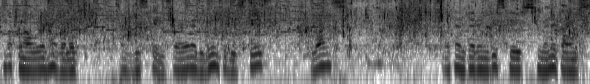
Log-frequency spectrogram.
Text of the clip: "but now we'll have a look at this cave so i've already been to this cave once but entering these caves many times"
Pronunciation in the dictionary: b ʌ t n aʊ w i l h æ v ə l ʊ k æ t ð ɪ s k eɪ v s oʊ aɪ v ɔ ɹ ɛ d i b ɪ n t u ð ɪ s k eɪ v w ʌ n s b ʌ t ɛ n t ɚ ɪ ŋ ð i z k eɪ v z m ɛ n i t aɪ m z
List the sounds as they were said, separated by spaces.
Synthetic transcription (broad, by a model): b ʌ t n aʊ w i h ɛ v ə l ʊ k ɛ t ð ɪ s k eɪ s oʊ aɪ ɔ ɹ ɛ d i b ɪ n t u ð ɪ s k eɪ p w ʌ n s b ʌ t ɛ n t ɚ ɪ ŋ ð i s k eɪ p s m ɛ n i t aɪ m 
